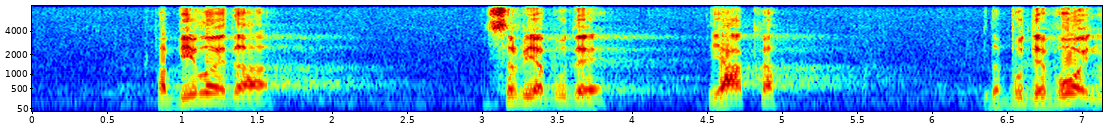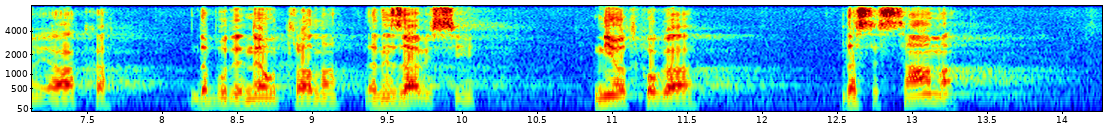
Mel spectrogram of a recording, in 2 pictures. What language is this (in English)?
Serbian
